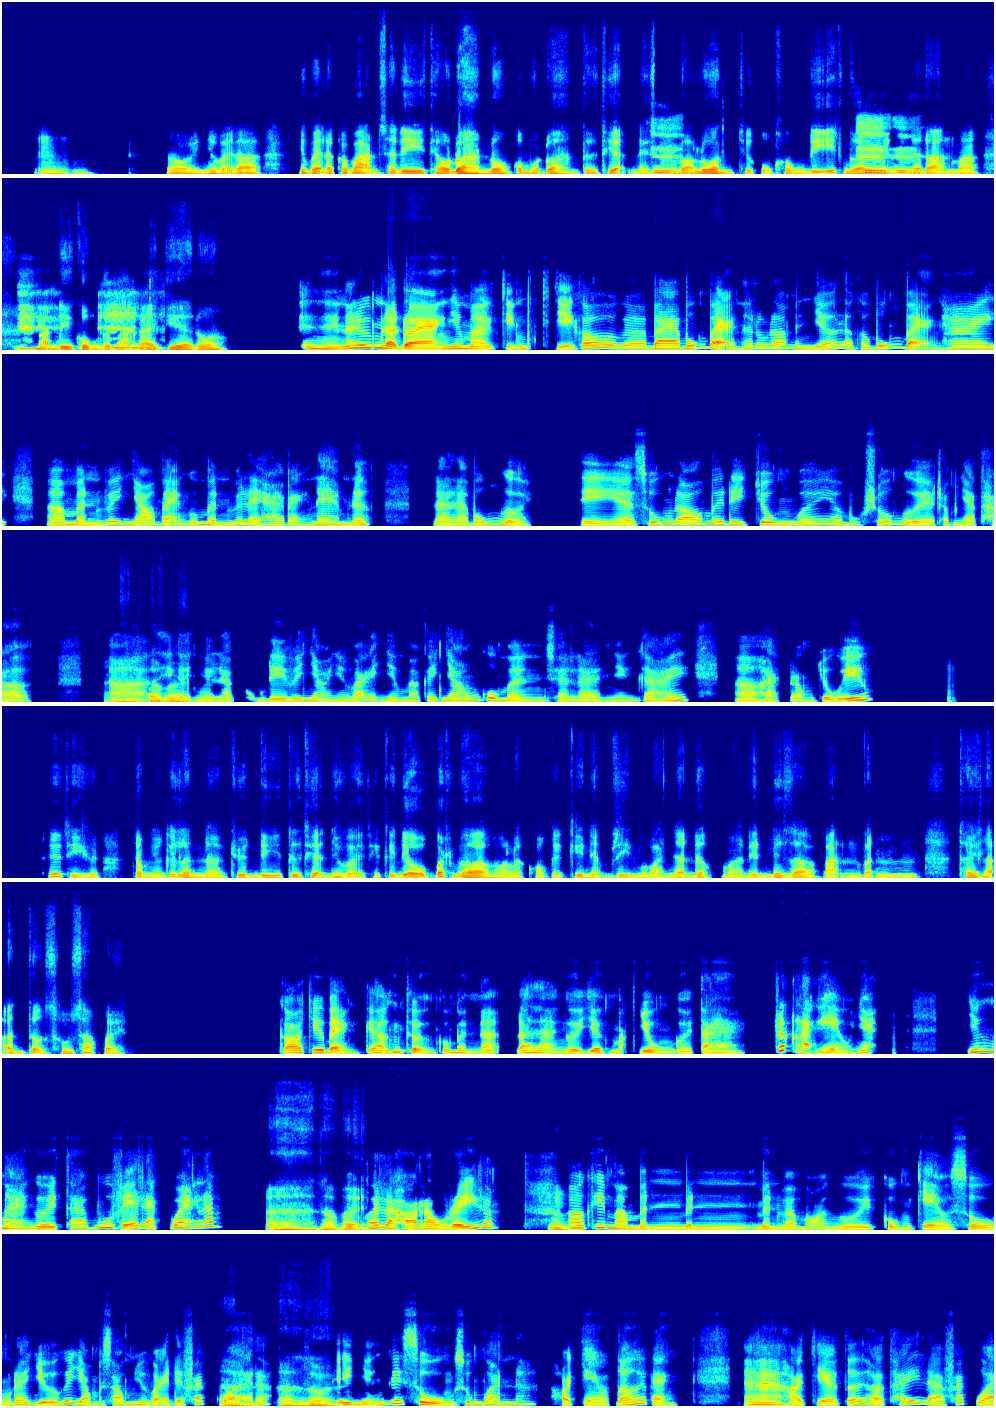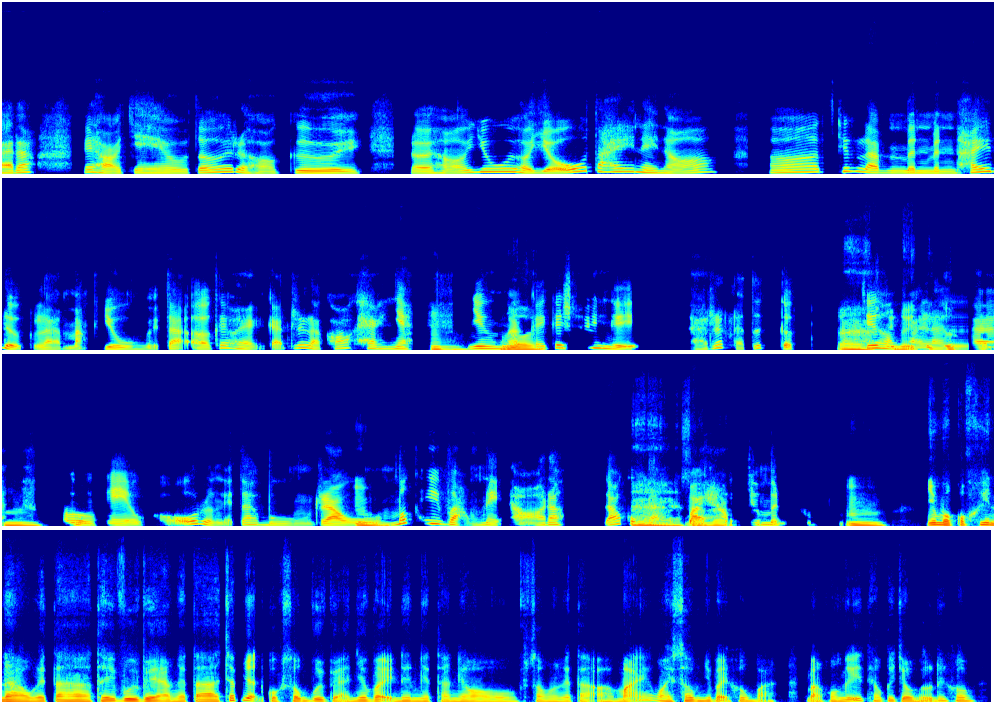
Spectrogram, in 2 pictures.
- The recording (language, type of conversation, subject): Vietnamese, podcast, Bạn có thể kể về lần bạn làm một điều tử tế và nhận lại một điều bất ngờ không?
- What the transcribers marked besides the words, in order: tapping; chuckle; other background noise; laughing while speaking: "tượng"; background speech; laughing while speaking: "À"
